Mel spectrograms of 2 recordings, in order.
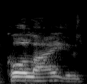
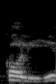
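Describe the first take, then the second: First: The final vowel sounds like 'eye'. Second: The final vowel sounds like 'ee'. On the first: This is the American way of saying it. "la I la pronuncia como I" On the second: This is the speaker's own way of saying it. "para mí es coli"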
